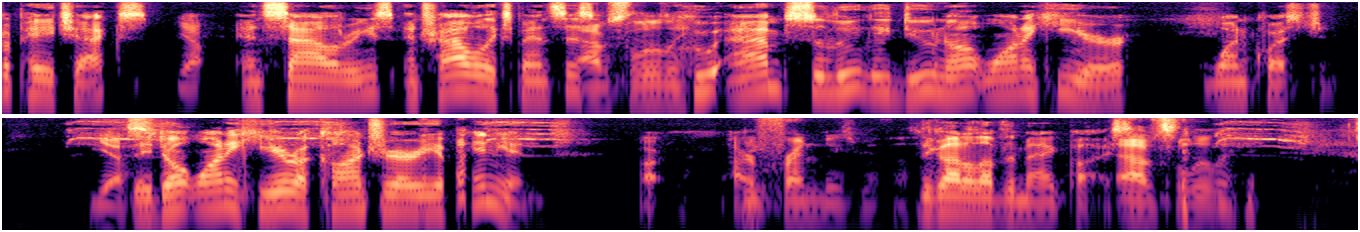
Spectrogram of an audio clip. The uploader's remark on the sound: We sit down outside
